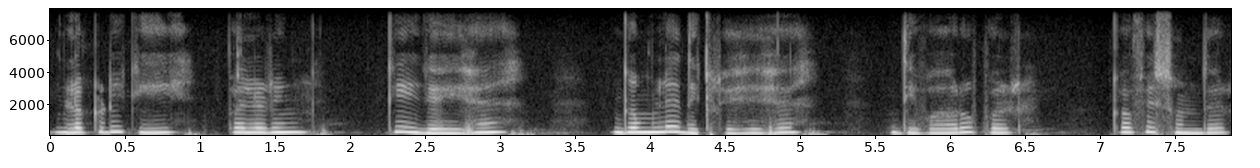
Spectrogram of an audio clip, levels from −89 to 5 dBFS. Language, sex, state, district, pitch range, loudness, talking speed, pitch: Hindi, female, Himachal Pradesh, Shimla, 260-290 Hz, -14 LUFS, 115 wpm, 275 Hz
